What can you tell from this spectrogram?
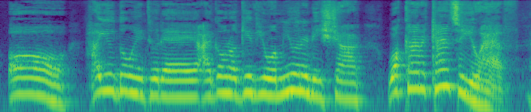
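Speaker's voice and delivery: high-pitched chirpy Filipino nurse voice; Filipino accent. Retold or imitated. Nurse greeting a cancer patient, high Filipino accent. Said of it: "that's a very good Filipino accent".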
